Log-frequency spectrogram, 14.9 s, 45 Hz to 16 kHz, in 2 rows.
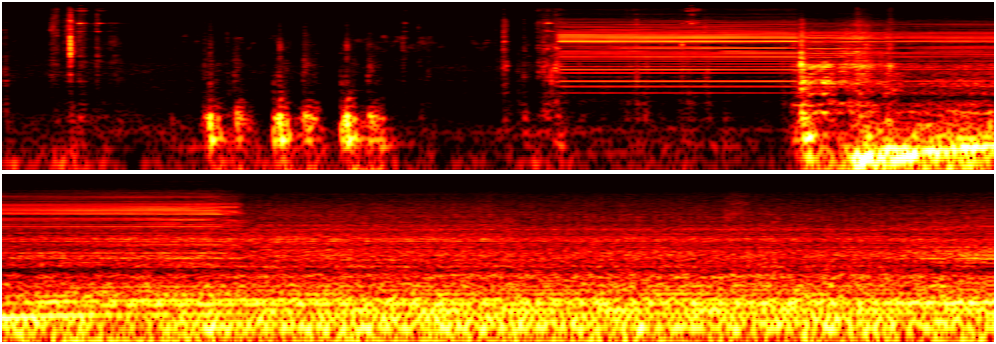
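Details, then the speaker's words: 1977 Ford LTD with new dual Magnaflow exhaust replacing a leaking single exhaust, cold weather start: a few clicks and cranking whir, then catches into a deep, steady, even idle with full exhaust rumble; healthy note. "there's a new exhaust right there I don't know if you can really see that but goes all the way to the back and it's dual so sounds really good"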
